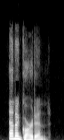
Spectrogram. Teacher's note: on that final item, your voice falls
